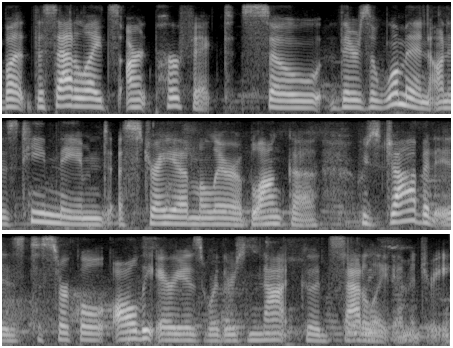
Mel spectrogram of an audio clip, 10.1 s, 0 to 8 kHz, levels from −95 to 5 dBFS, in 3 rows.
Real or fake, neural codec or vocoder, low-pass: real; none; 7.2 kHz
